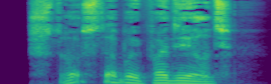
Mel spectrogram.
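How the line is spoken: Sigh. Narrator (Russian): вздохнул я

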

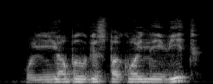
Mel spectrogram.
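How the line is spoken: Plain question. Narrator (Russian): спросил он

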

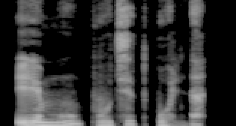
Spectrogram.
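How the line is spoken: Anxious whisper. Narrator (Russian): прошептала я, не справившись с тревогой

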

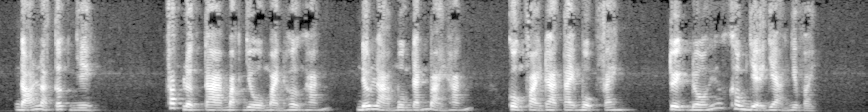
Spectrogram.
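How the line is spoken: Arrogant, cold. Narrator (Vietnamese): Ngọc Hư Tử tầm cao khí ngạo, lạnh lùng nói tiếp

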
